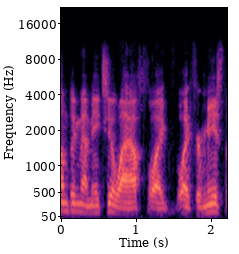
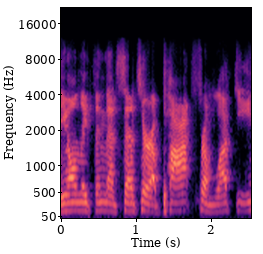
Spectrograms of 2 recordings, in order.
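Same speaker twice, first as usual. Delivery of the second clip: put-on cranky old woman voice with Brooklyn accent; 5 semitones higher than usual. Describing one of their own characters, a grumpy old lady: Brooklyn accent, grumpy old lady. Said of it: "she's got kind of a Brooklyn accent like this".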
